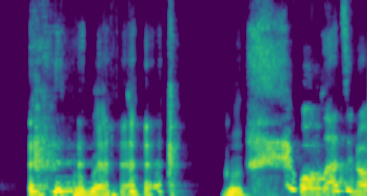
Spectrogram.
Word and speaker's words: Roberto: longer than it normally does so try to pronounce my name Roberto perfect okay no I've practiced perfect perfect because nor normally it's Roberto right Roberto good well glad to know I'm not the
